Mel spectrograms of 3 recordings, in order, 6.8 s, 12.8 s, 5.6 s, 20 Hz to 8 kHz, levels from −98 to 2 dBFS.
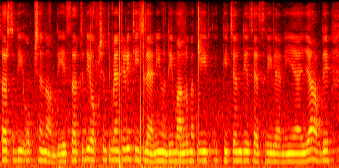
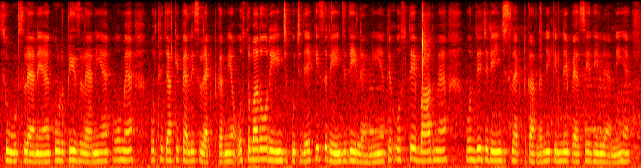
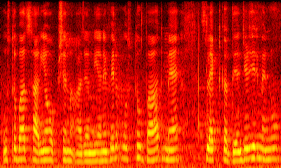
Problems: none marked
